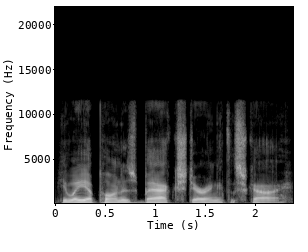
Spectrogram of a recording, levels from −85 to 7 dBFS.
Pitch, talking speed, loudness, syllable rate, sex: 95 Hz, 225 wpm, -19 LUFS, 4.9 syllables/s, male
